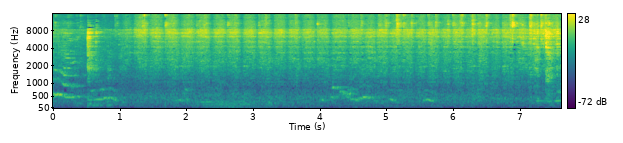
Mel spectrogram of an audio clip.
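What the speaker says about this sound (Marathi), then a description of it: "सगळा तवा आता मी घासून घेते मग तुम्हाला दाखवते किटण कसं निघालं" An iron tawa griddle crusted with burnt-on residue is scrubbed hard, producing a continuous close rasping, scraping rub in a quick steady rhythm, with a sharp knock near the start.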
